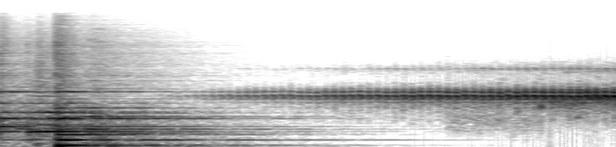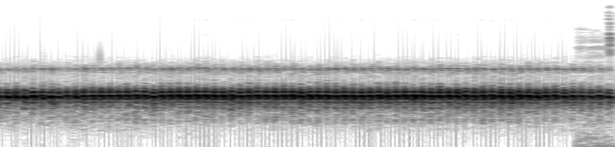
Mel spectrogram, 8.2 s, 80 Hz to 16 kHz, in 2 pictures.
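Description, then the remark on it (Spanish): A cane toad gives one long, unbroken trilling croak, a rapid buzzing pulse train that swells slightly and holds steady for several seconds after a brief louder burst at the start. “El sapo gigante llega a medir entre 10 y 15 centímetros y vive entre 10 y 15 años.”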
